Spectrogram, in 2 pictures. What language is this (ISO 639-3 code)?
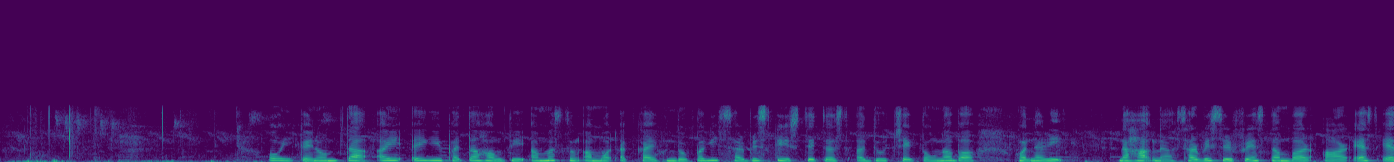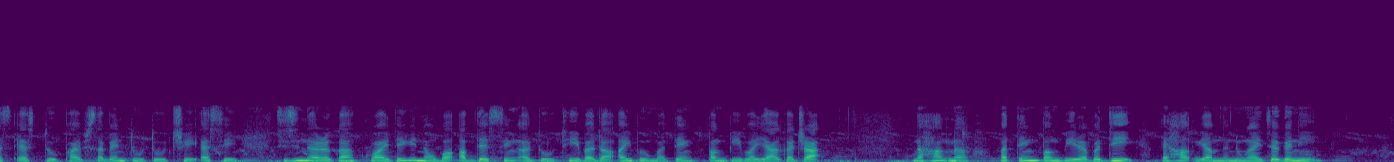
mni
